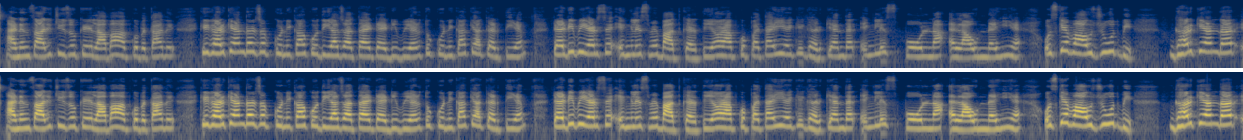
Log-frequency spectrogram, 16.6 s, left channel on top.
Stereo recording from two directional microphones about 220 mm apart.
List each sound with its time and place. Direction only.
0.1 s a woman's voice: 15° right (ahead or behind)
